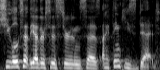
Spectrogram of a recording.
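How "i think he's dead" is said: put-on coolly calm, soft, no alarm at all. Retelling his sister's words to the other sisters, imitating an offensively calm tone. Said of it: "in like an offensively calm tone of voice".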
